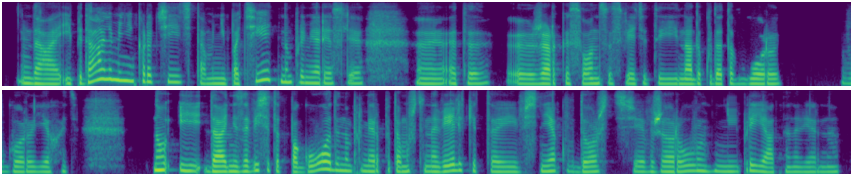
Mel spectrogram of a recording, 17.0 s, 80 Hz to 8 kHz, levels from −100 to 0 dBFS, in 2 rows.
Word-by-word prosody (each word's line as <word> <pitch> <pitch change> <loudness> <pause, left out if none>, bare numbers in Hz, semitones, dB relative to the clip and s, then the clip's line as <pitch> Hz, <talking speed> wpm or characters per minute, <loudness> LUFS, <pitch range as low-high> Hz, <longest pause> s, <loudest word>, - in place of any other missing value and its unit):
Да, 175 -3 +2
и 165 +2 -3
педалями 310 - +4
не 275 -2 +4
крутить, 235 -3 -2
там 170 0 -5
не 175 0 -1
потеть, 265 - -1
например, 205 -4 0
если, 180 0 -4 0.5
э, - - -4
это, 175 +2 -2 0.2
э, 170 -1 -1
жаркое 175 +1 +1
солнце 175 +1 -1
светит 170 -1 -7
и 170 0 -3
надо 165 0 +2
куда-то 170 +2 -1
в 165 - -12
горы, 170 0 0 0.6
в 180 -4 -11
гору 175 -1 -2
ехать. 170 +1 -7 0.7
Ну 225 0 +9
и 200 -3 +2
да, 180 -1 +7
не 180 0 +2
зависит 195 +5 0
от 180 - -7
погоды, 205 +9 +3
например, 195 -3 -1
потому 175 0 -2
что 190 - -6
на 175 -1 +1
велике-то 200 -1 0
и 170 0 -1
в 165 - -11
снег, 195 +1 -1
в 180 - -11
дождь, 175 +2 -2
в 175 0 -4
жару 175 +3 +4
неприятно, 180 -2 -3
наверно 165 0 -6
175 Hz, 160 wpm, -25 LUFS, 170-195 Hz, 0.7 s, Ну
